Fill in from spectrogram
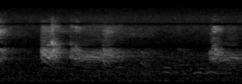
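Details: Rook in snowy winter, its call rendered as "ga ga": a harsh caw near the start, a fainter follow-up, then another hoarse caw near the end, over a steady background hiss.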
